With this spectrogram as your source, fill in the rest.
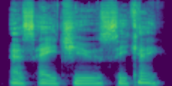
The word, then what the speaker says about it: Shuck: I don't even know what shuck is. But spell it? SHUCK. Oh, like sharks.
